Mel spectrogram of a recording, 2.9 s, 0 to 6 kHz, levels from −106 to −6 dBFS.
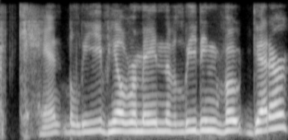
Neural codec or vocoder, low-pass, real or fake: codec, 44.1 kHz, 7.8 kbps, DAC; 5.4 kHz; fake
